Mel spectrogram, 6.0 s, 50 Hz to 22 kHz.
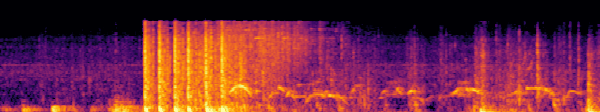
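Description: Shotgun blasts from Call of Duty: Modern Warfare (2019) campaign, fired in a bathroom: a rapid burst of about six loud, sharp reports in quick succession, followed by quieter in-game clatter and rumbling.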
